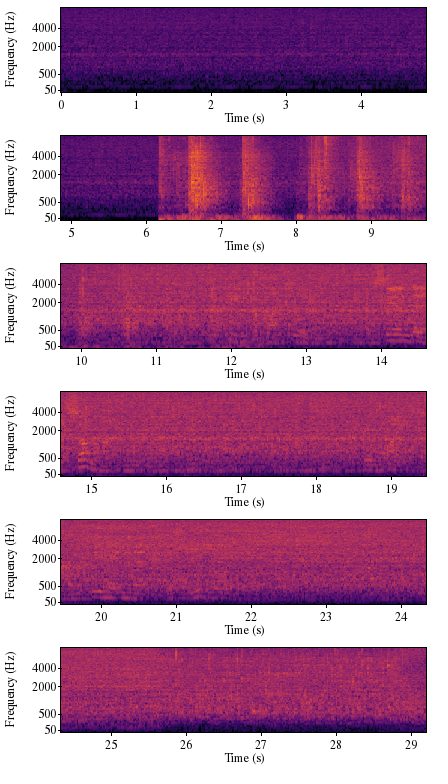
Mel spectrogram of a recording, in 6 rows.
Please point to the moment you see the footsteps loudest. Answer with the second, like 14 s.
7 s.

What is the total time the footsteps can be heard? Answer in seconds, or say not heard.
6 s.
